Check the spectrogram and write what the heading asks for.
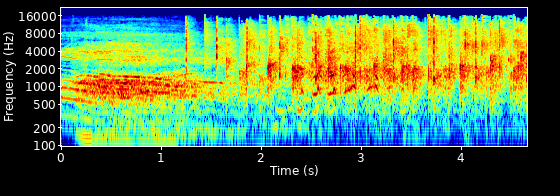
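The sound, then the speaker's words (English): An audience gives a sustained, sympathetic "aww," then breaks into a dense wash of steady applause with many hands clapping at once, continuing loudly to the end. “don't applaud because she's struggling too now.”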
